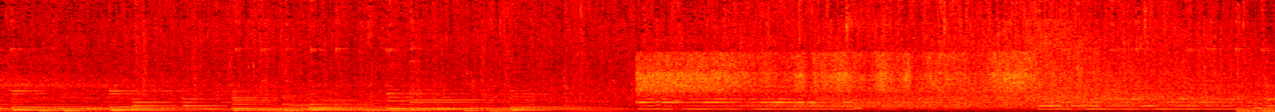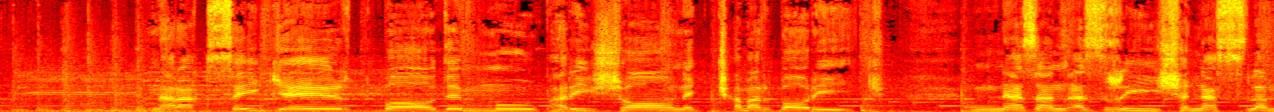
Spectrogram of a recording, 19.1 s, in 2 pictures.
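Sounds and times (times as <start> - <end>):
sustained droning musical tones: 0.0 - 12.5
rain falling: 0.0 - 19.1
speech: 10.8 - 16.1, 16.9 - 19.1.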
